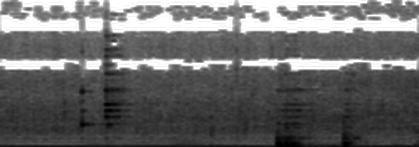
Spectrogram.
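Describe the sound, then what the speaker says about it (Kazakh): Meat, potato, carrot, onion and tomato paste frying in a pot for mampar soup, a steady low sizzle broken by a few loud clanking scrapes of a spoon stirring against the metal, close and without talk. "Жақсылап қуырамыз, барлығын араластырып."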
